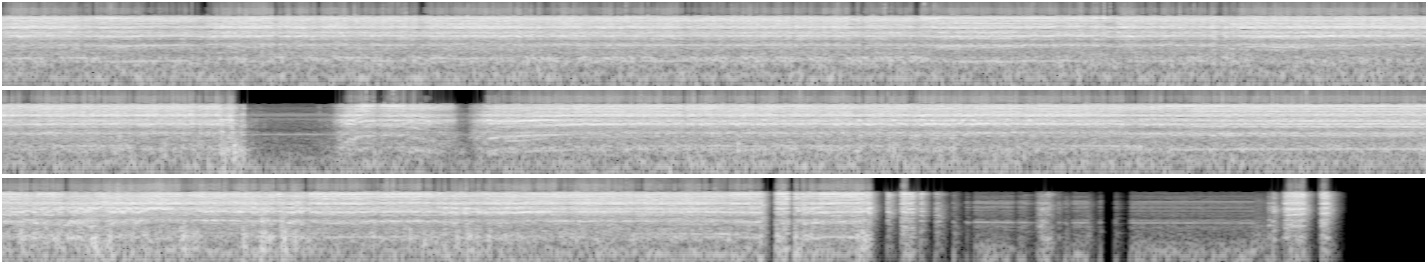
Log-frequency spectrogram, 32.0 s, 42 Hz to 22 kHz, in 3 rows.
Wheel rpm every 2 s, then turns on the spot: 230, 230, 230, 220, 220, 220, 90, 200, 230, 220, 220, 250, 230, 200, 10, 130.
12-14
